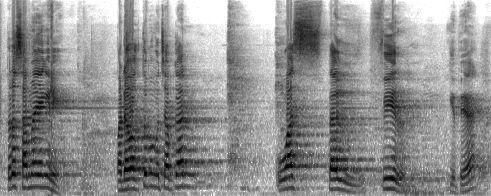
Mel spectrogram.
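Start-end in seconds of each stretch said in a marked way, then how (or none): 4.1-6.0 WASTAGHFIR slowly, vowelless R trailing into an H-like breath; sukun ending. Shown as a demonstration. Teacher showing the pause form, breathy sukun ending. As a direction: draw out WASTAGHFIR and end R on a puff. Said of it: "roknya disukun".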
